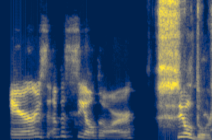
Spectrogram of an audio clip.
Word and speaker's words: Isildur: Isildur. So it's just a silent I. Yes. It. So think of like a seal and a door. It's the same Isildur that they pronounce in Lord of the Rings.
